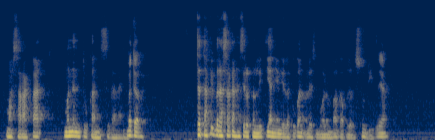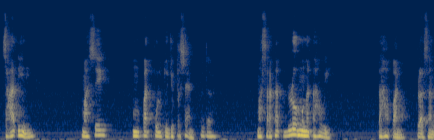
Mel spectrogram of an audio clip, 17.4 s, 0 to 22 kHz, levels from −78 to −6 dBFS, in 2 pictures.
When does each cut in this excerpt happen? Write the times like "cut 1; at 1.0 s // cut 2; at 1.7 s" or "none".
none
